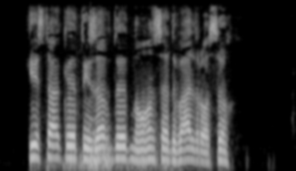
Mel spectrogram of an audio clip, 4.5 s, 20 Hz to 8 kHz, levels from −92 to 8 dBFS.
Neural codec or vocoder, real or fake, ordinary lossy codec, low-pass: none; real; AAC, 48 kbps; 7.2 kHz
